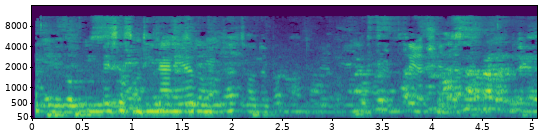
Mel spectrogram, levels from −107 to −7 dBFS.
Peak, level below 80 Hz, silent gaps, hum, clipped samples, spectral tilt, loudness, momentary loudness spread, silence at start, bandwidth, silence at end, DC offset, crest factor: -10 dBFS; -60 dBFS; none; none; under 0.1%; -4 dB/octave; -26 LUFS; 18 LU; 0.05 s; 11.5 kHz; 0 s; under 0.1%; 16 dB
